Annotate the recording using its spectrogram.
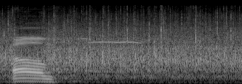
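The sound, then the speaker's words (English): An audience at an evening event applauds a guest's father, who is present, with dense, steady clapping that continues for the whole stretch, opened by a short, loud voiced whoop or cheer rising above it. “He deserves a lot of applause.”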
